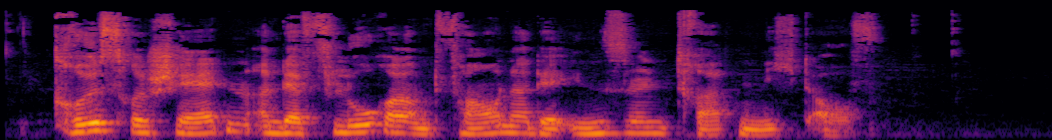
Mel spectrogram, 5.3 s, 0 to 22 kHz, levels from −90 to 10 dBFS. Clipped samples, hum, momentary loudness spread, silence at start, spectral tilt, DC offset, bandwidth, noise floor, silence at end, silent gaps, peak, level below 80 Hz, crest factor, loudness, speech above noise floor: under 0.1%; none; 14 LU; 0.25 s; -4.5 dB/octave; under 0.1%; 16.5 kHz; -58 dBFS; 0.9 s; none; -4 dBFS; -60 dBFS; 18 dB; -21 LUFS; 37 dB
